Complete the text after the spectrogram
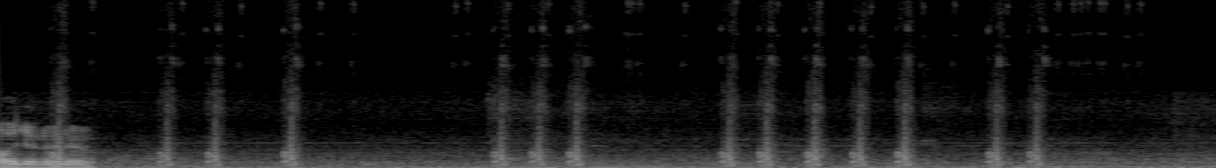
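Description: Short clicks sound as items are moved between containers.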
